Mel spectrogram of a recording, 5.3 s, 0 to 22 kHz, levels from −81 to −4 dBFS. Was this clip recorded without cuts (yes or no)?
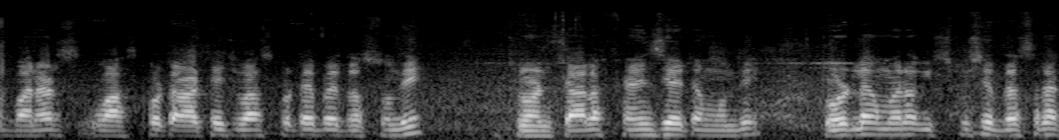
yes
